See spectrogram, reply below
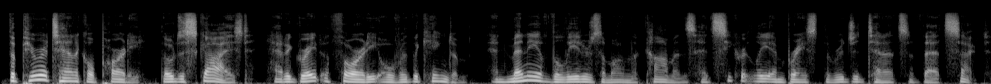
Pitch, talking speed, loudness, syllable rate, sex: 120 Hz, 175 wpm, -22 LUFS, 5.6 syllables/s, male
